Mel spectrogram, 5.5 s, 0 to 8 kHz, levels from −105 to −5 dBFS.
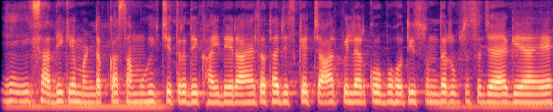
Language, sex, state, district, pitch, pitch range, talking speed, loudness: Hindi, female, Uttar Pradesh, Hamirpur, 190 Hz, 180-195 Hz, 270 wpm, -16 LUFS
